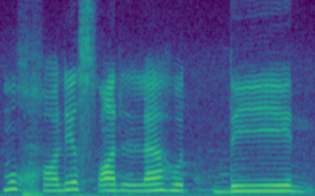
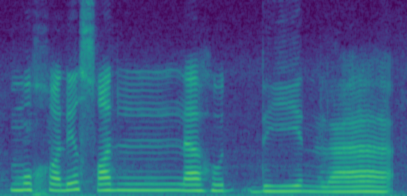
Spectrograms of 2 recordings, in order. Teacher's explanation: Ini huruf idgham bila gunnah ya. Ketika membacanya kita masukkan tanpa berdengung ya.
